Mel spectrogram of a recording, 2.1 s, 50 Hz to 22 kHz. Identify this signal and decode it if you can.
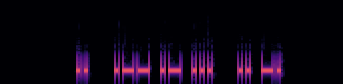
Morse code, heard as a keyed tone, about 50 wpm, 700 Hz. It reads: I WAS IN
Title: Sets of 3 Words 50wpm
